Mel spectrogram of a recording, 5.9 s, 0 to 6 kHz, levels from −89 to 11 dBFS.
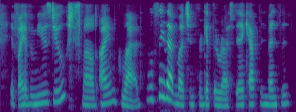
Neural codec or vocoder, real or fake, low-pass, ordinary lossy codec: none; real; 5.4 kHz; Opus, 64 kbps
